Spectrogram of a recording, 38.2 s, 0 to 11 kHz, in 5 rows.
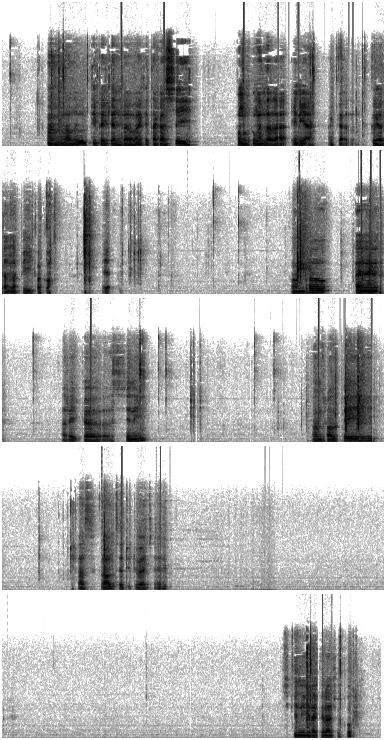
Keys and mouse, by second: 0.9 middle click, 6.0 middle click, 7.0-8.3 middle drag, 9.0 KP_3, 11.6 click, 14.4 ctrl+r, 18.1 click, 20.1 click, 21.7 ctrl+b, 35.9 click, 36.5 click.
